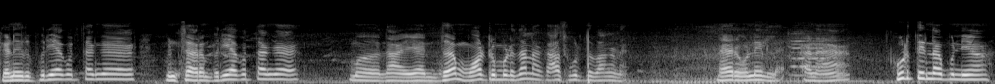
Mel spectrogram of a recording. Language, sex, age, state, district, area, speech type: Tamil, male, 60+, Tamil Nadu, Tiruvannamalai, rural, spontaneous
